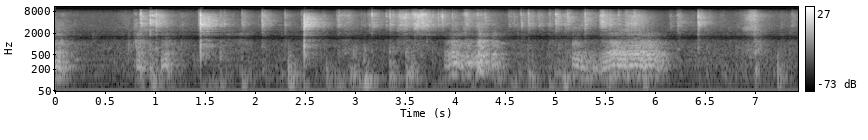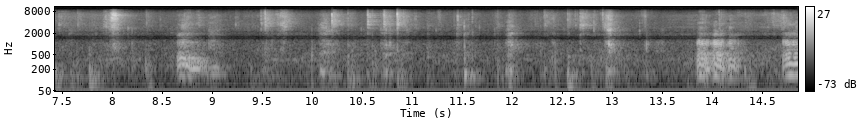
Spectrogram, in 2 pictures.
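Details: Schipperke puppies whimpering and whining indoors, a run of soft, wavering tonal cries in the middle with shorter yelps and scuffling, patter-like noises scattered through the rest.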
